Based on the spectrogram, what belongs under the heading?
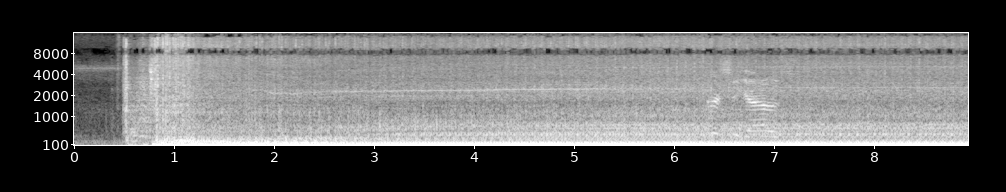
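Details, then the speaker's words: C4 Corvette after engine-bay cleanup and rerouting of wires and hoses, battery at 12 volts, belt noted on the first try. Quick start, revs flare, then a steady idle around 800 rpm with no misses: normal start and idle. "running about a 800 idle [Music] comes back down. Yeah, it comes down to idle. Nice. Sounds real good."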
